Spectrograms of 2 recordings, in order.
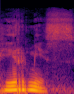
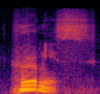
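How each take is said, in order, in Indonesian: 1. Nama itu diucapkan dengan logat Timur Tengah. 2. Nama itu diucapkan dengan logat Amerika. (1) "kalau di Timur Tengah tuh Hermes gitu" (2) "Biasanya tuh kalau US, Amerika gitu Hermes gitu"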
